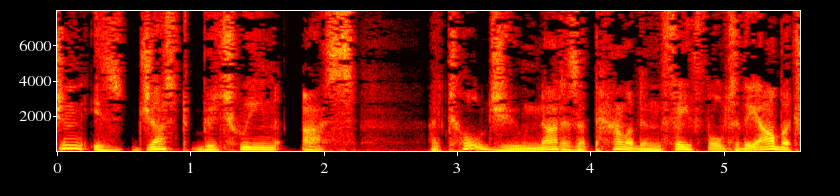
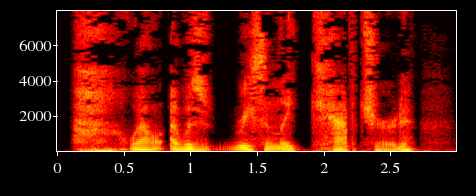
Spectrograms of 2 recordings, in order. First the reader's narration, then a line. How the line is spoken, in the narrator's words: I sighed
